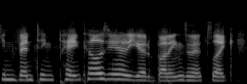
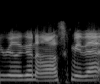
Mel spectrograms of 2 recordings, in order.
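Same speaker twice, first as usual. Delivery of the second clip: scornful, mocking, sarcastic delivery. Describing how they would answer a question, sarcastic. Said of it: "I would just be sarcastic".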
